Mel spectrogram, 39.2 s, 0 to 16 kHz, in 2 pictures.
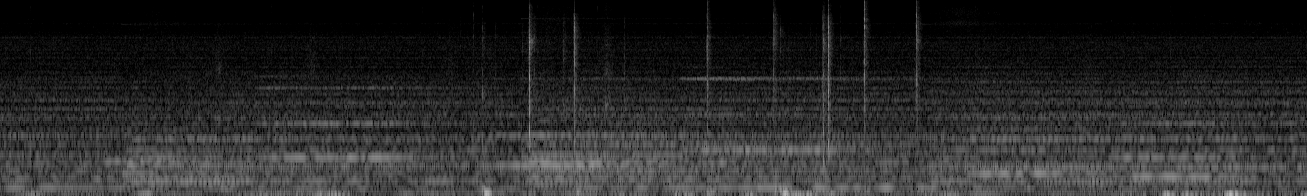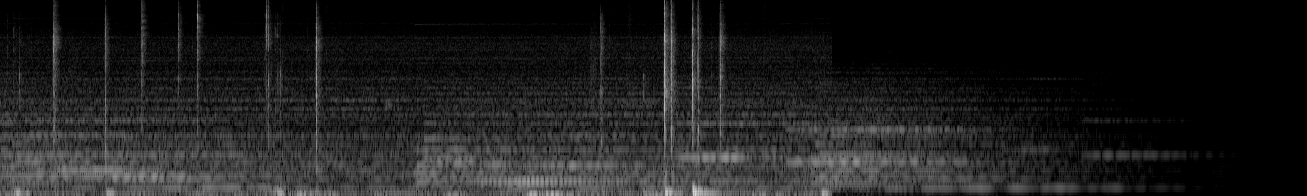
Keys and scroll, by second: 7.2 space, 11.7 space, 19.8 space, 23.7 space, 29.6 ctrl+0, 30.0 ctrl+-.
